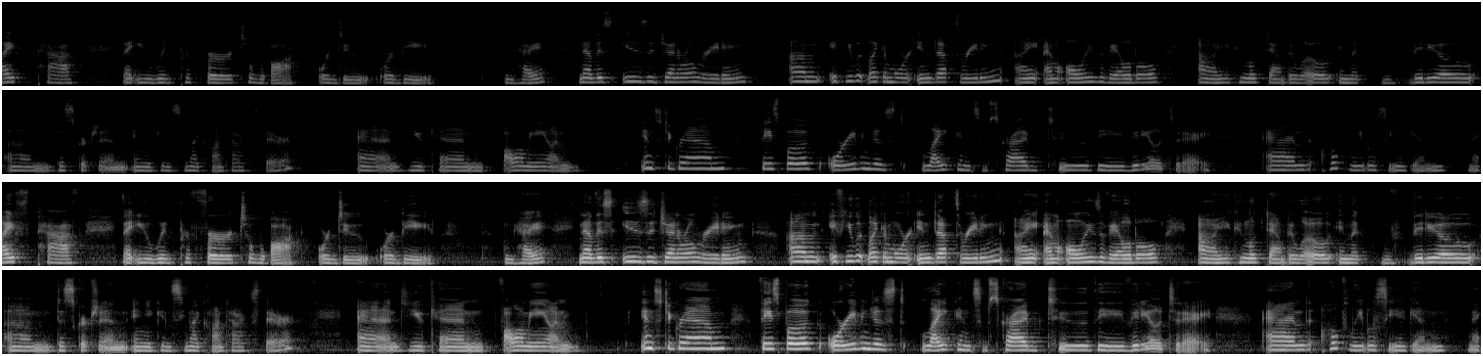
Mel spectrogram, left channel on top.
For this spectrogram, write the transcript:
path that you would prefer to walk or do or be. Okay. Now, this is a general reading. If you would like a more in-depth reading, I am always available. You can look down below in the video description, and you can see my contacts there. And you can follow me on Instagram, Facebook, or even just like and subscribe to the video today. And hopefully we'll see you again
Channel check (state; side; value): quieter; left; 17.7 dB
